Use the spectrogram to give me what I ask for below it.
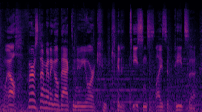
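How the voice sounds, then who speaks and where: Man playing lively young Spider-Man, wisecracking and earnest. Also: medium pitch, fairly quick, over music, close to an everyday voice. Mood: warm concern. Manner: quippy, earnest. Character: young wisecracking masked superhero, earnest and eager. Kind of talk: video game voice acting.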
